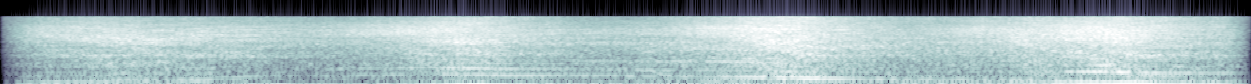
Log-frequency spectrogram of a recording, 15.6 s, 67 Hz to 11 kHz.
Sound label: traffic, 道路交通騒音 [Roadtraffic-noise]; 現実音（騒音）; ステレオ型式 -20dB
